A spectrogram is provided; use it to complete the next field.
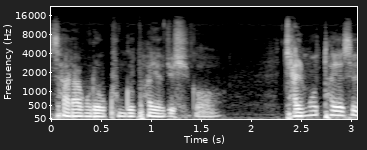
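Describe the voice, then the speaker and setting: A man's somewhat breathy voice at a fairly slow pace. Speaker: pastor. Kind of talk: sermon.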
